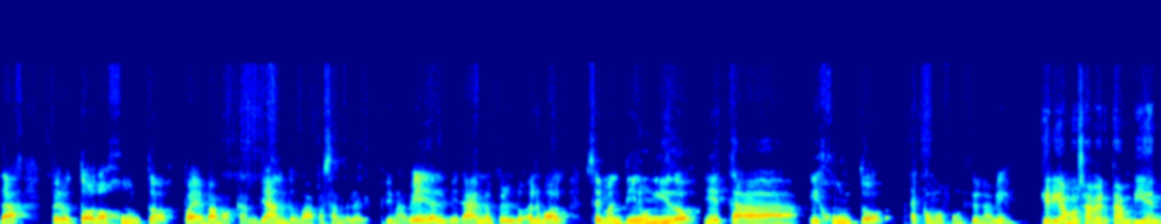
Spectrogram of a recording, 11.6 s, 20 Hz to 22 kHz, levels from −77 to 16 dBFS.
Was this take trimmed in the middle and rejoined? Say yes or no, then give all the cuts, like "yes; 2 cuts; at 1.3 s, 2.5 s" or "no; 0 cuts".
yes; 3 cuts; at 1.8 s, 7.0 s, 10.3 s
